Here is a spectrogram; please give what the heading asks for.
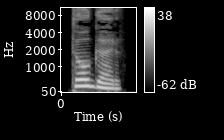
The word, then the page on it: ತೊಗರ್: togar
